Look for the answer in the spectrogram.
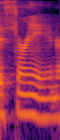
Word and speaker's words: Shirin: Twitter, Instagram at The Shirin, right? – Yep. The Shirin, and it's spelled S-H-I-R-I-N.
